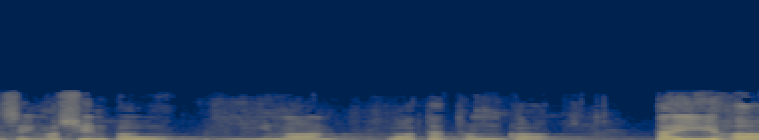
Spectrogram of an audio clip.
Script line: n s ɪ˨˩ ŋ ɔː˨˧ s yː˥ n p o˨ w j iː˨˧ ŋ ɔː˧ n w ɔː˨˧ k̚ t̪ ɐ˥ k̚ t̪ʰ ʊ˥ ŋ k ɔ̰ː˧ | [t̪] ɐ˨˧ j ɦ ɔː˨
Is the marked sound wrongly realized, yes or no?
no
